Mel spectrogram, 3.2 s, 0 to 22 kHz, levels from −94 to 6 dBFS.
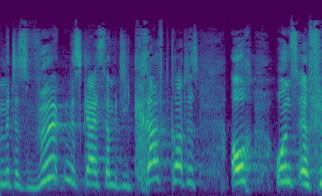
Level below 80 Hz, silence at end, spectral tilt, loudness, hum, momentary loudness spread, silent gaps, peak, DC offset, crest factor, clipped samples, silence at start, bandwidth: -84 dBFS; 0 s; -2 dB/octave; -24 LUFS; none; 11 LU; none; -4 dBFS; under 0.1%; 20 dB; under 0.1%; 0 s; 14.5 kHz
